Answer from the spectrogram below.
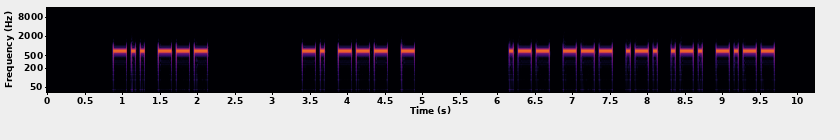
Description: Morse code, heard as a keyed tone, about 20 wpm, 700 Hz. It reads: DO NOT WORRY
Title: 3x Word-Spacing - Sets of 5 Words - 20wpm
